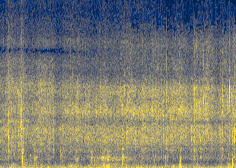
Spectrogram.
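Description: Oil sizzles steadily in a small pan over a camp stove at a tent campsite on Kodukuthimala, with onions and chilli frying, and a few faint stirring clicks over the constant hiss; no one talks.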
